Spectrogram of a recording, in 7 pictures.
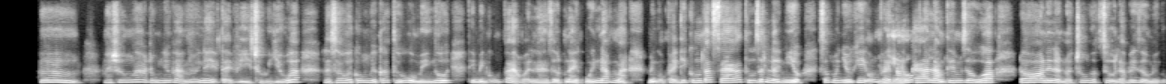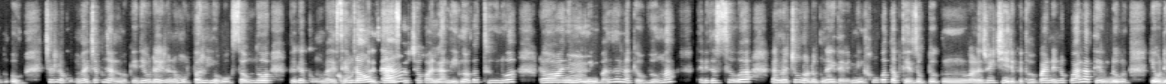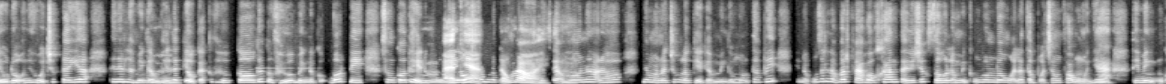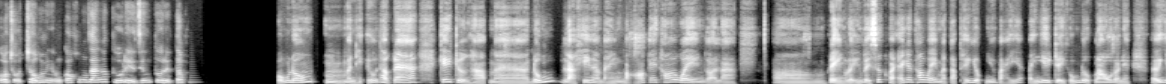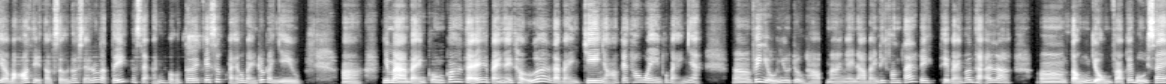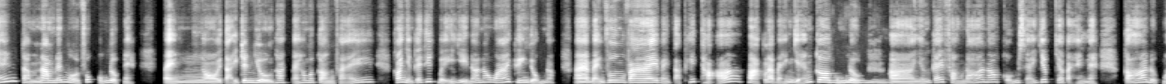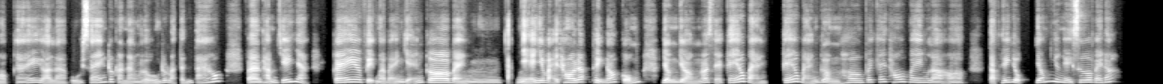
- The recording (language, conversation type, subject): Vietnamese, advice, Làm sao để không quên thói quen khi thay đổi môi trường hoặc lịch trình?
- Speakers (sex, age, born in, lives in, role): female, 20-24, Vietnam, Vietnam, user; female, 30-34, Vietnam, Vietnam, advisor
- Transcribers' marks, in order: tapping; unintelligible speech; other background noise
